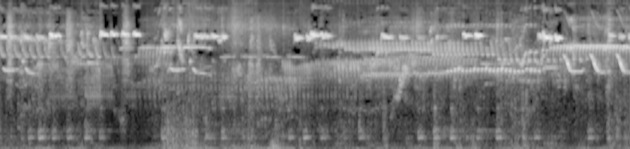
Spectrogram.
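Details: Several caged tits twittering: bright high chirps and short trills overlap a long, slightly rising whistled tone, with soft tapping and rustling below.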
